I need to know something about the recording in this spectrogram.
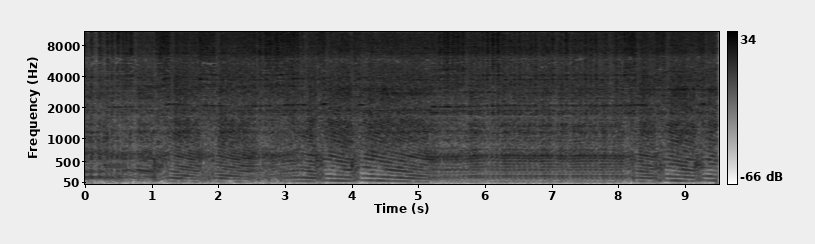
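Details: Yamaha RX King two-stroke, carburetor air screw set half a turn out from closed, listening at the exhaust: revs climb and fall sharply on throttle blips with crackly exhaust; mixture being tuned by ear, uneven throttle response.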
